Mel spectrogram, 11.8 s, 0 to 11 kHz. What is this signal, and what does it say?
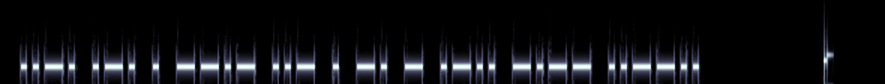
Morse code, heard as a keyed tone, about 15 wpm, 700 Hz. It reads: FREQUENTLY?
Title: Sentences from Top 1300 Words 15wpm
